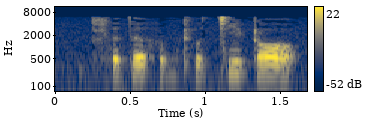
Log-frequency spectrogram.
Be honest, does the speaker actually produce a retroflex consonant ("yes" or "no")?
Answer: yes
